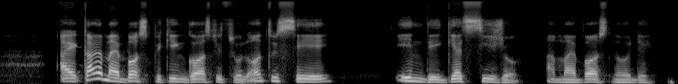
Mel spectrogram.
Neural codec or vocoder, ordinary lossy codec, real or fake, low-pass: autoencoder, 48 kHz, 32 numbers a frame, DAC-VAE, trained on Japanese speech; none; fake; none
